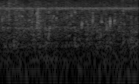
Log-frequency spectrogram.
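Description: A garden waterfall trickles steadily, with water splashing in a soft, continuous wash that stays even and fairly quiet throughout, and no voices.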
